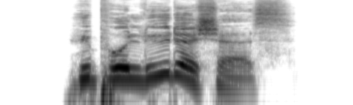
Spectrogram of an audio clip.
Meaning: strong/mixed nominative/accusative neuter singular of hypolydisch
- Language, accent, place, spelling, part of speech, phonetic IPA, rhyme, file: German, Germany, Berlin, hypolydisches, adjective, [ˌhypoˈlyːdɪʃəs], -yːdɪʃəs, De-hypolydisches.ogg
